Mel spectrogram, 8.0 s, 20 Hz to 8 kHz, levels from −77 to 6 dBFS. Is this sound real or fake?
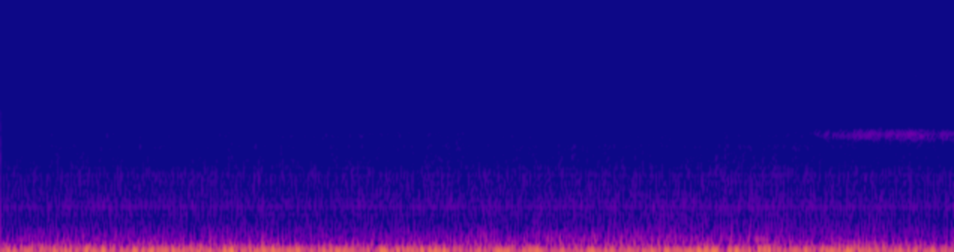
fake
